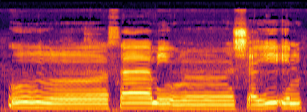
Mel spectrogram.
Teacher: نون ساکن کے بعد حروف اخفا میں سے سا آ رہا ہے، اس لیے نون کی آواز کو ناک میں چھپا کر پڑھیں گے، اس کو اخفا کہتے ہیں۔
